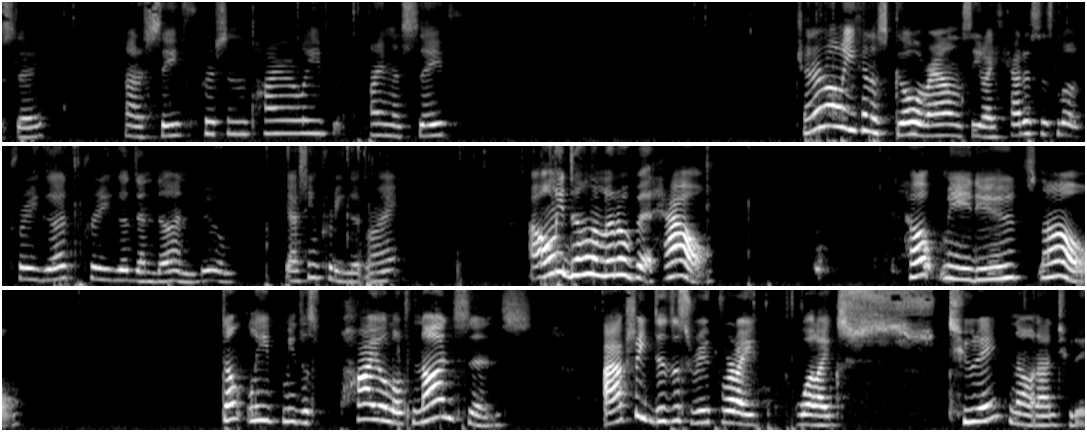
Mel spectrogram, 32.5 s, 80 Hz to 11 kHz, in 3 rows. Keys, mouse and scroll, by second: 8.1 shift+f, 11.1 right click, 11.4 shift+f, 14.0 Tab, 14.4 shift+f, 16.1 right click, 16.3 shift+f, 16.8 Tab, 17.1 right click, 17.2 right click.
